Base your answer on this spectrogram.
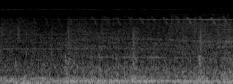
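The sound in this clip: A helicopter in flight gives a steady, dense roar of rotor and engine noise, fairly faint and unbroken throughout.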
